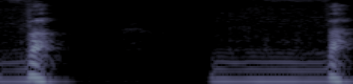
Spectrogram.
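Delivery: V as a voiced buzz, "vvv"; isolated v sound. Shown as a demonstration. Teacher shows how the letter is pronounced, V as a buzzed "vvv". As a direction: sound out V as a buzzing consonant. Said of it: "V, pronounced".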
